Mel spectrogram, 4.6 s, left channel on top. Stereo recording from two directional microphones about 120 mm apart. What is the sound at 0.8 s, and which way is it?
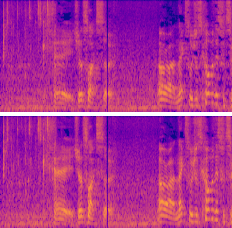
Speech, 35° right (ahead or behind).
